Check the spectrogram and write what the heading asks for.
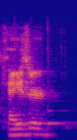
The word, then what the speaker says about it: Caesar: is a family name it was actually pronounced kaiser at the time but i just feel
